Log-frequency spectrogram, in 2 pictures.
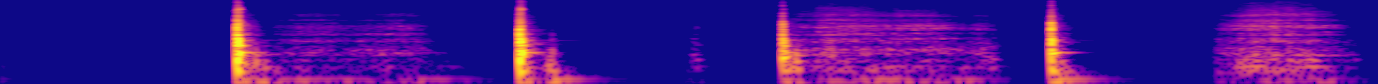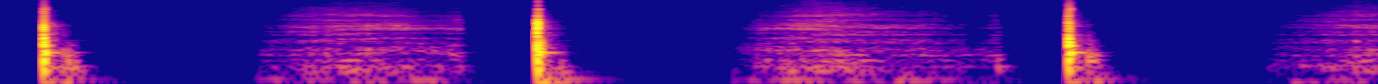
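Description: Experimental electroacoustic sound piece: sharp, ringing knocks every two seconds or so, alternating with swelling rushes of noisy sound. Each part cuts off abruptly into dead silence.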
